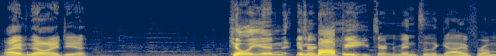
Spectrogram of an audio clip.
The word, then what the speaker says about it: Mbappé: Am I pronouncing his name wrong? Yeah, absolutely, sir. Mbappé. Mbappé. It's Mbappé. It's French.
